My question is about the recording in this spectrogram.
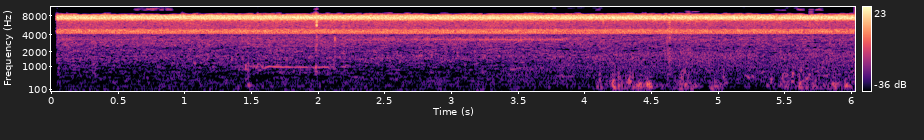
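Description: Steady, high-pitched insect chorus, an unbroken drone with two shrill pitches, from a summer meadow of flowers. Muffled human voices come in over it about two-thirds of the way through.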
